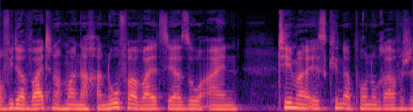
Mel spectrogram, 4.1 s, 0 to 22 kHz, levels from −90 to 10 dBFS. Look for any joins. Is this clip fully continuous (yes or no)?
yes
